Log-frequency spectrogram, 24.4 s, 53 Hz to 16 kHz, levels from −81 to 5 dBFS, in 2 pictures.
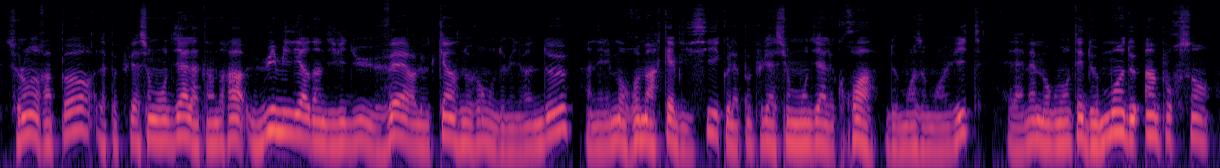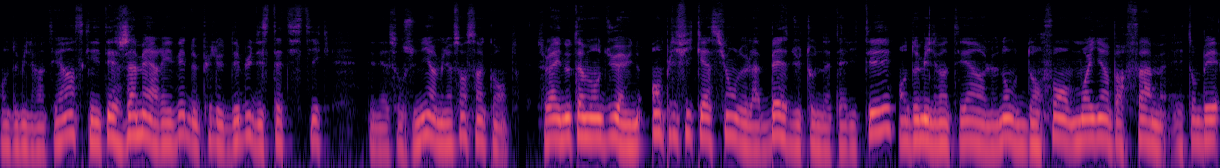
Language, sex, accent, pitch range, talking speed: French, male, French, 115-145 Hz, 195 wpm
